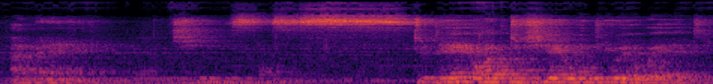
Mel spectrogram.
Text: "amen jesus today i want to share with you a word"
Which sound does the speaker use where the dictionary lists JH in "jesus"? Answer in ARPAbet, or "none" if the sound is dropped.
CH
